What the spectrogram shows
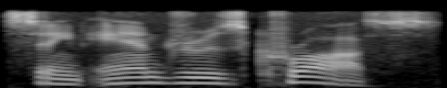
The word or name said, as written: Saint Andrew's cross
